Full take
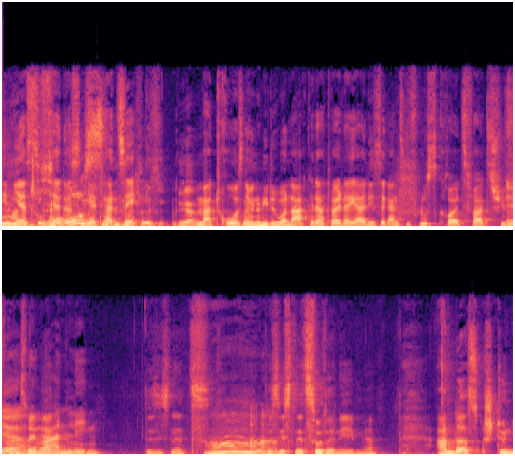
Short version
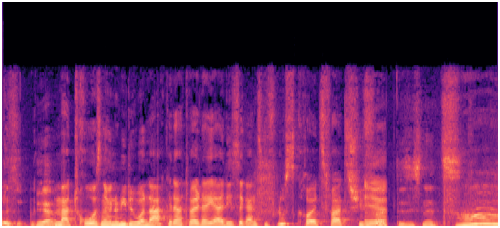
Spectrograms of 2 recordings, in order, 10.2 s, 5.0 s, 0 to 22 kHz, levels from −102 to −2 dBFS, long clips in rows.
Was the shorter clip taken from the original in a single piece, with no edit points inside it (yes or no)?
no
